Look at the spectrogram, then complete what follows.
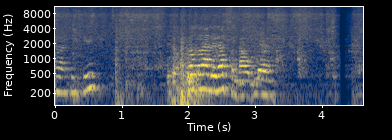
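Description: Kitchen tap running into a stainless-steel sink while hands rub and rinse food in a bowl under the stream, with a voice talking over it at the start and again in the middle.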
